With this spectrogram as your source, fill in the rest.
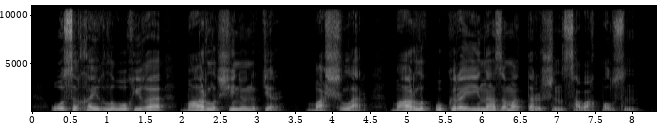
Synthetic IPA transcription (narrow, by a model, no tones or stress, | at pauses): wo̞səqʰɑjʁəlˠəwo̞qijʁɑ | bɑɾlˠəqʃe̞newnɪk̚t̪e̞̰ɾ | bɑsʃəlˠɑ̰ɾ | bɑɾlˠəq̚ukrainɑːzɑmɑt̪ːɑɾʏʃɪnsɑ̰βɑ̰q̚bo̞̰lˠsə̰n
